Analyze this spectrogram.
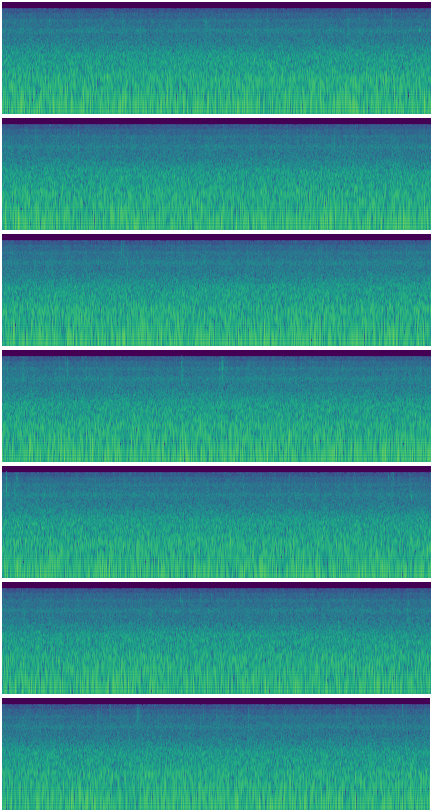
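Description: Steady rain falling, an even, unbroken hiss with no thunderclap.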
